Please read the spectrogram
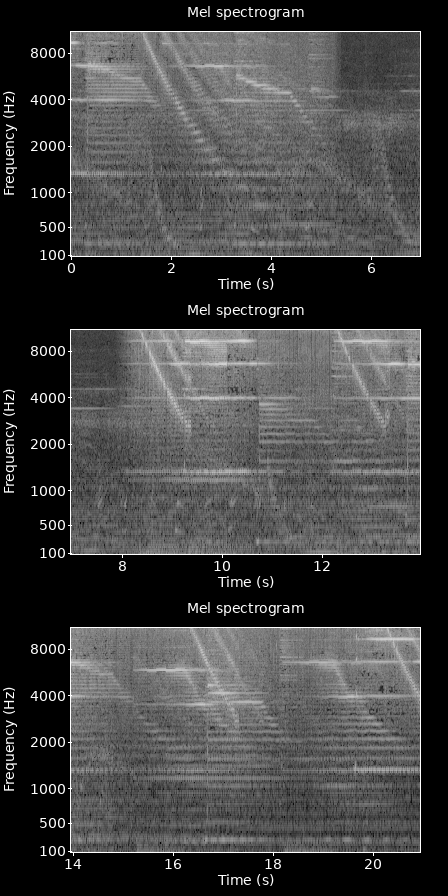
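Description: Experimental synthesizer music from a Novation Supernova II and a Korg microKORG XL: held droning tones with repeated falling pitch sweeps. About eight to ten seconds in, a low swell comes in and is the loudest part.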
